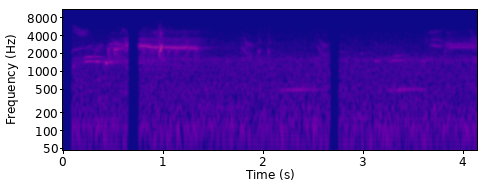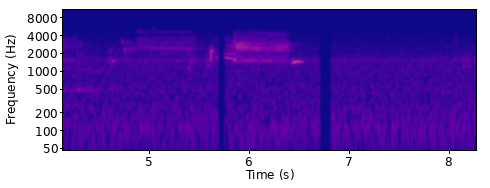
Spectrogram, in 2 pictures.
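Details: Bald eagle at its nest 57 feet off the ground at Fort St. Vrain, filmed by a live nest camera on 21 April 2024: thin, high squealing whistles with stacked overtones in short bursts, separated by brief dropouts over steady background hiss.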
